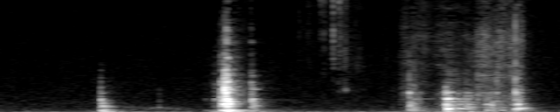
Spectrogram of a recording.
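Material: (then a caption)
Pumpkin rind. Fingertips and short painted nails tap the side of a small, solid, uncut whole orange pumpkin with its stem, resting on a table. The taps land as dull, hollow knocks with a low body tone and some bright nail clicks, each dying away almost at once. A light scratchy brush is heard between them.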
